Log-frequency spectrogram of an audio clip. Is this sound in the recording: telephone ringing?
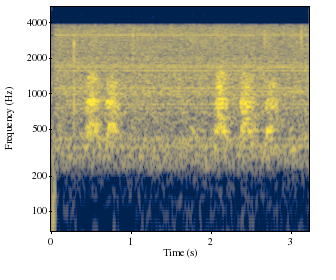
no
